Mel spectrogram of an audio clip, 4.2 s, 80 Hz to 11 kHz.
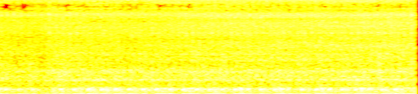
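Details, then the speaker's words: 2000 Buell Cyclone M2 V-twin idling just after first start with new lifters: a loping low thump at about four beats a second with a faint breathy hiss from the breathers and no mechanical clatter. Healthy idle. "Only noise I got is just from the breathers, which that's not unusual because this stuff is sealed off. But aside from that, it's running."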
